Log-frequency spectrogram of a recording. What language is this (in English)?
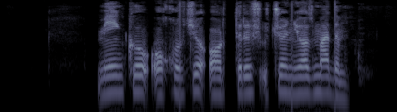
Uzbek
